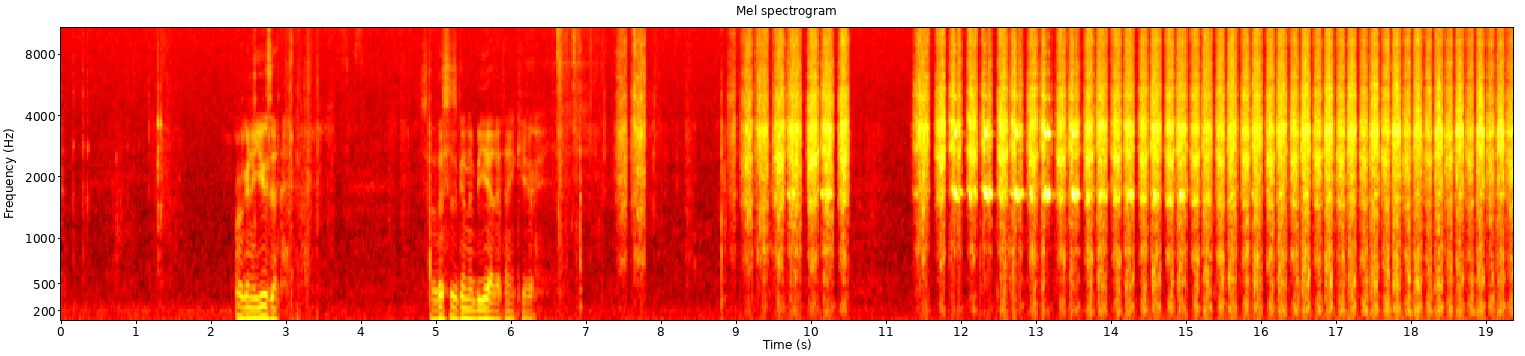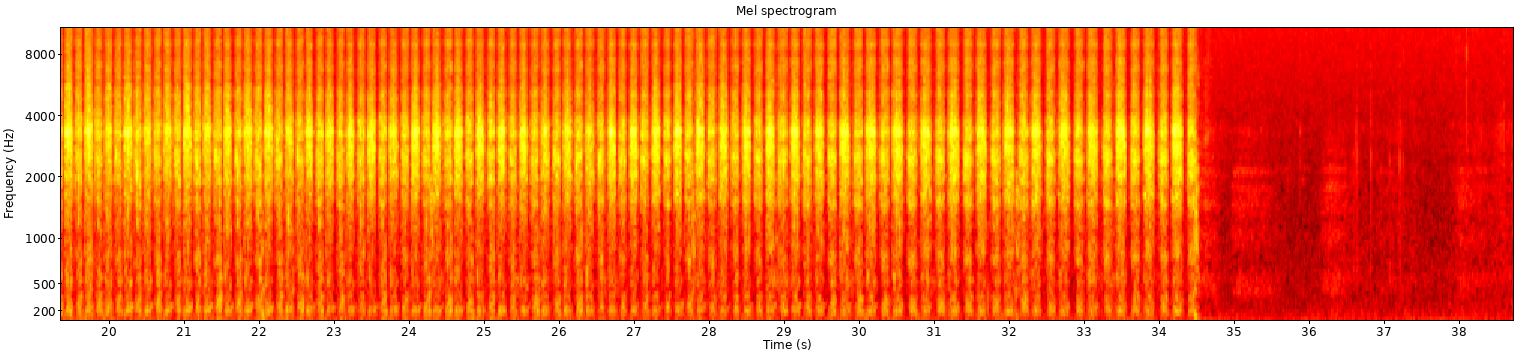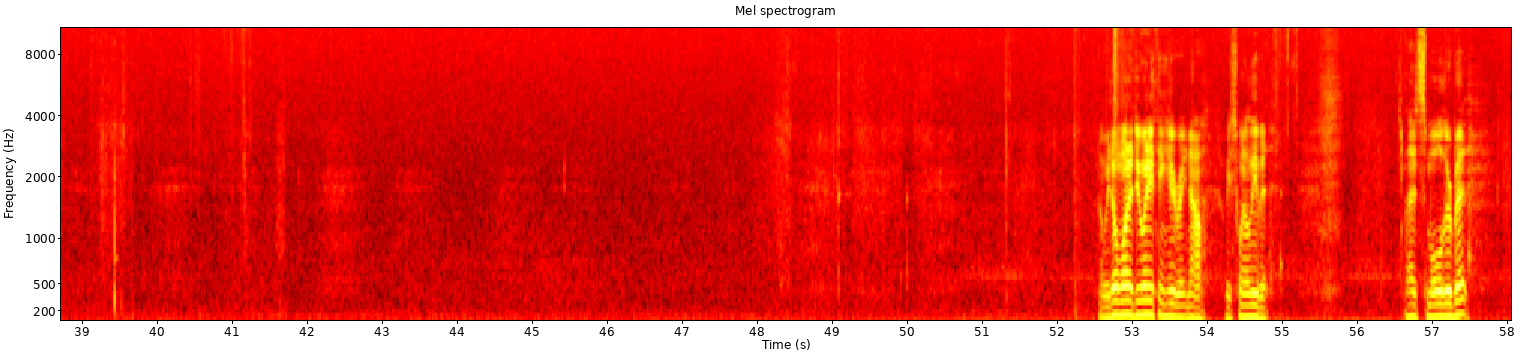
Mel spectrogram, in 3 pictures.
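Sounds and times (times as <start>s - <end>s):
bow drill spindle grinding: 7.4s - 7.9s, 8.8s - 10.6s, 11.4s - 34.7s
bow drill squeaking: 8.8s - 10.6s, 11.4s - 34.6s.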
